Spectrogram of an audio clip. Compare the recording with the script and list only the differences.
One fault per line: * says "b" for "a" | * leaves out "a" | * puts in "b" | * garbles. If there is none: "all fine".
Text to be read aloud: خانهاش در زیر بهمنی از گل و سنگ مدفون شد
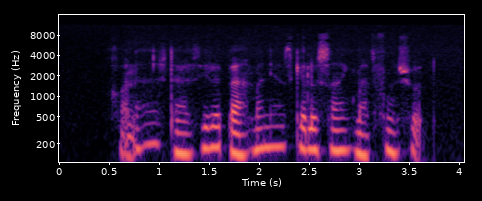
all fine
